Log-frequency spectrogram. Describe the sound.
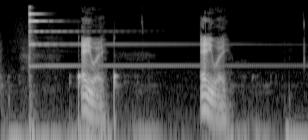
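A single bright bell strike rings out sharply, then its clear tone hangs and slowly fades for several seconds while two short bursts of voice come in over the lingering ring.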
